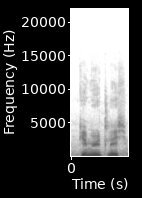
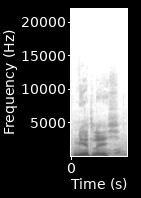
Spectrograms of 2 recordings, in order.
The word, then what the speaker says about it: gemütlich: Now in German it's usually gemütlich, which means comfortable. But in Vienna we say gemütlich.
